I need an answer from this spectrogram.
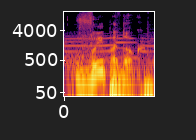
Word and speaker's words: випадок: Дякую дорогі Антитіла допомогли слово випадок без жодних винятків завжди і в однині і в множині наголошується на першому складі щоб точно запам'ятати як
